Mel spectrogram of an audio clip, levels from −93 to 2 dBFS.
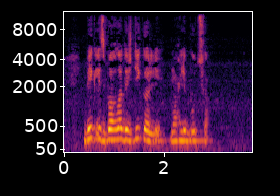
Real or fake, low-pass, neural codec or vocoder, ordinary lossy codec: real; 10.8 kHz; none; AAC, 64 kbps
